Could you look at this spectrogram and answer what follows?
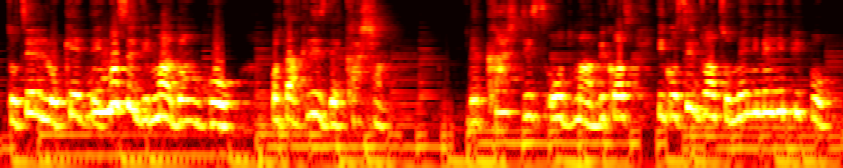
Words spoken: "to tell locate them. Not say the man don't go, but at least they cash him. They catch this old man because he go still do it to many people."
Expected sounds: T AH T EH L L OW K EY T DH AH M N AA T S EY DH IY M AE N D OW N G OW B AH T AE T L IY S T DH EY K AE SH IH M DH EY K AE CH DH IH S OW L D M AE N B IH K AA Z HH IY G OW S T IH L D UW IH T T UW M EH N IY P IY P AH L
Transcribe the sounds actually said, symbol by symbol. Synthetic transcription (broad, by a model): T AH T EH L L OW K EY T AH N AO S EY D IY M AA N D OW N G OW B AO T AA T L IY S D EY K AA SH IH M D EY K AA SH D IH S OW L D M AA N B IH K AA S HH IY G OW S T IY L D UW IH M T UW M EH N IY P IY P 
